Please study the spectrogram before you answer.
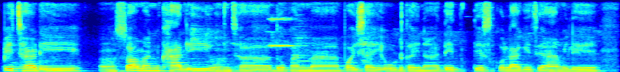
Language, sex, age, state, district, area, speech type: Nepali, female, 45-60, West Bengal, Jalpaiguri, urban, spontaneous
